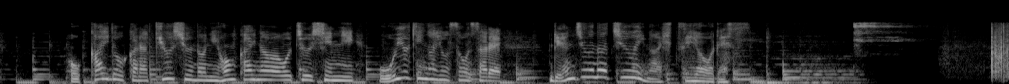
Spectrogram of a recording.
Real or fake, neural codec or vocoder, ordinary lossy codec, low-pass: fake; codec, 16 kHz, 4 kbps, X-Codec, HuBERT features, trained on general audio; none; 7.2 kHz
